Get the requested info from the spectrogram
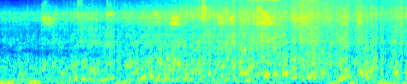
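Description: Freight train of fuel tank wagons rumbling across a steel truss railway bridge at close range, a steady low rumble with faint high squeaks and clicks from the wheels on the rails.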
